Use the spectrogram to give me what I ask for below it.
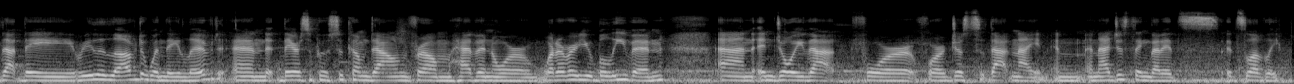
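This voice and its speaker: A woman speaks at medium pitch and a moderate pace. Noticeable background noise and audible room echo fill the recording. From Mexico, Mexico City. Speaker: company employee. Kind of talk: casual interview talk. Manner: somewhat halting, repeating words.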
